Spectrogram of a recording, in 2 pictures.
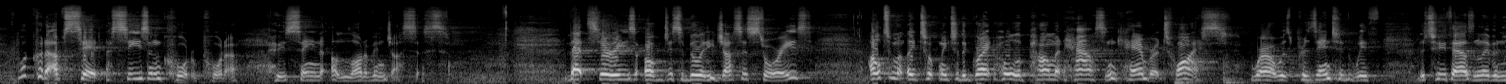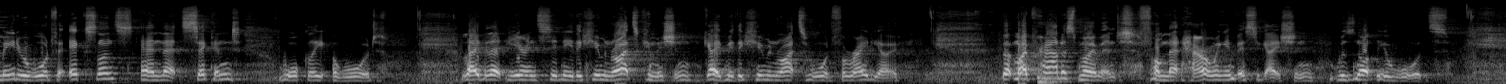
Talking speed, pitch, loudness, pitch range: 155 wpm, 230 Hz, -24 LUFS, 210-280 Hz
